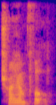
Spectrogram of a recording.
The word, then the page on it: triumphal: American English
